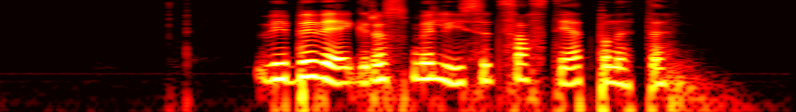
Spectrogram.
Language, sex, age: Norwegian, female, 34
